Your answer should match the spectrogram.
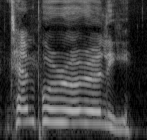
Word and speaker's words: temporarily: Temporarily， you have five syllables in this word.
